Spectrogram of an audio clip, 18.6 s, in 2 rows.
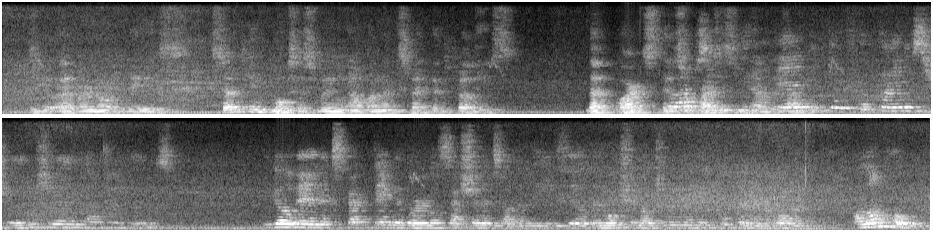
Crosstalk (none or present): present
